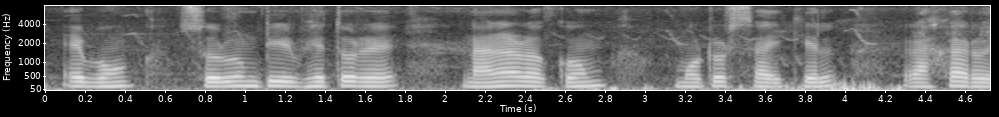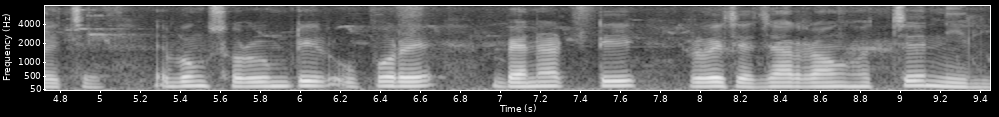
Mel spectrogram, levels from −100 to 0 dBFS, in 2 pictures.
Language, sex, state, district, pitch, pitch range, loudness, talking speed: Bengali, male, West Bengal, Malda, 150 Hz, 145-160 Hz, -17 LUFS, 125 wpm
